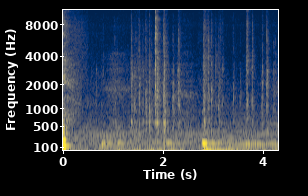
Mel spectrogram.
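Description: Faint computer keyboard typing: a run of light single keystrokes starting about a second in.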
